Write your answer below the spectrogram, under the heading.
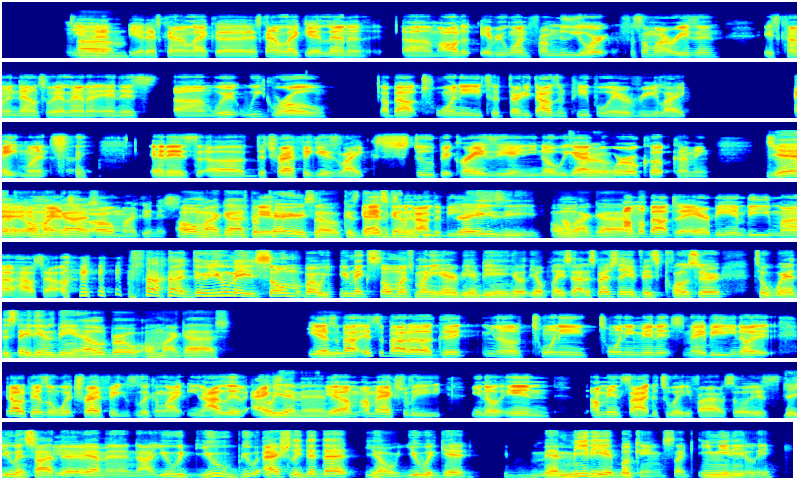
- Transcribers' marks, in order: chuckle; laugh; tapping; other background noise
- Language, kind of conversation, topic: English, unstructured, What drew you to your current city or neighborhood, and how has it become home?
- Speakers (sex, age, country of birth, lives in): male, 18-19, United States, United States; male, 40-44, United States, United States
